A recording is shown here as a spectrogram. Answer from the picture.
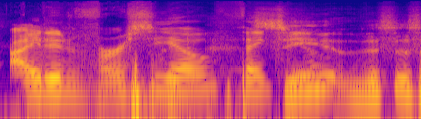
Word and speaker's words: Iden Versio: Dude, if I'm playing a Star Wars game, I don't want to play Eden Verso. I want to play like. Excuse me, it's pronounced Iden Versio.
